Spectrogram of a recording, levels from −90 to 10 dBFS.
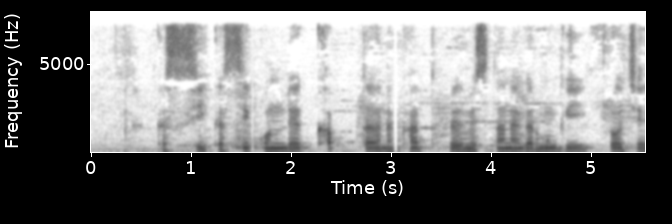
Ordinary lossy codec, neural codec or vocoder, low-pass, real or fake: MP3, 64 kbps; none; 7.2 kHz; real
